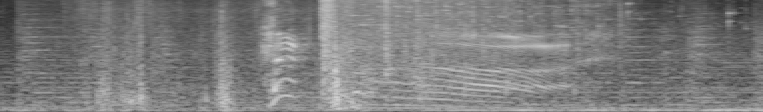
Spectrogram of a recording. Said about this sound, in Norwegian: Men knuste du vinduet?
